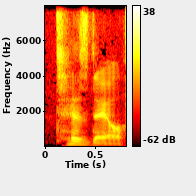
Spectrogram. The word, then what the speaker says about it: Tisdale: You know, like Ashley Teasdale. – Tisdale. – Tisdale? I say Teasdale. I had neighbors. Their names were spelled the same, but they pronounced it Teasdale.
